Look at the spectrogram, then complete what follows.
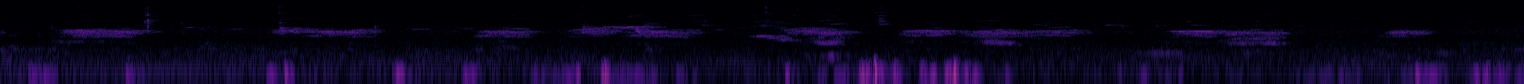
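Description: Crows cawing over and over, a short call every half second to a second, with soft low thumps underneath.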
